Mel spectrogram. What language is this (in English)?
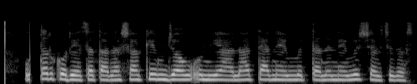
Marathi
